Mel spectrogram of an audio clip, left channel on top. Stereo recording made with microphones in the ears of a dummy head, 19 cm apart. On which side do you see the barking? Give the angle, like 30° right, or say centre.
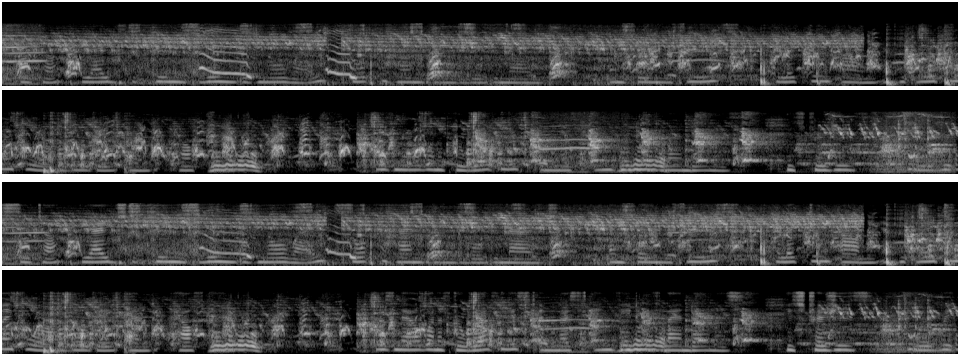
50° left.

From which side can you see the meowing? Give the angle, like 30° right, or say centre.
60° left.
